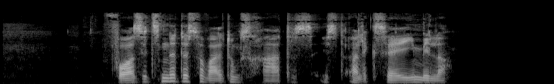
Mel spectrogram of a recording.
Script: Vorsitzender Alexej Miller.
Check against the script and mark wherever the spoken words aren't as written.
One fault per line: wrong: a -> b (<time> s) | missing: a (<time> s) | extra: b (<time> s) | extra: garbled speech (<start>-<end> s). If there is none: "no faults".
extra: des Verwaltungsrates ist (1.8 s)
